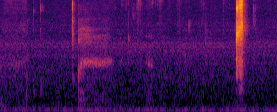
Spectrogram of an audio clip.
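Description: Near silence, broken by a faint click about a second in and a short hiss near the end.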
